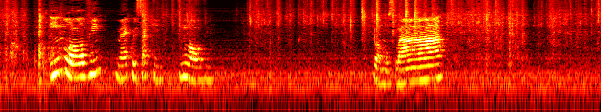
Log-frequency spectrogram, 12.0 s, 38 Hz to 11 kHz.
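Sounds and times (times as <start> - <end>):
plastic wrapping rustling: 2.9 - 4.1, 4.8 - 12.0.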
